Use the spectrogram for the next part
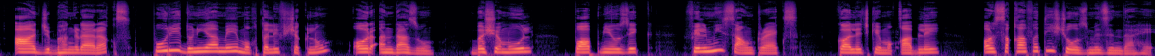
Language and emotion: Urdu, neutral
